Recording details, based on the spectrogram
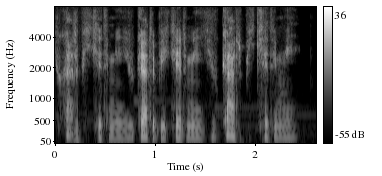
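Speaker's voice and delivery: hushed whisper. Voicing a character hiding her face from a man: whispering to herself. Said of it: "whispering to herself".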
